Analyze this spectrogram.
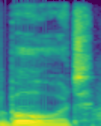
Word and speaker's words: board: looking 보는 건 좋은데 board 이게 영국식이면 R 발음이 빠지고요. D 발음을 되게 약하게 해요. 앞에 강세가 있으니까.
